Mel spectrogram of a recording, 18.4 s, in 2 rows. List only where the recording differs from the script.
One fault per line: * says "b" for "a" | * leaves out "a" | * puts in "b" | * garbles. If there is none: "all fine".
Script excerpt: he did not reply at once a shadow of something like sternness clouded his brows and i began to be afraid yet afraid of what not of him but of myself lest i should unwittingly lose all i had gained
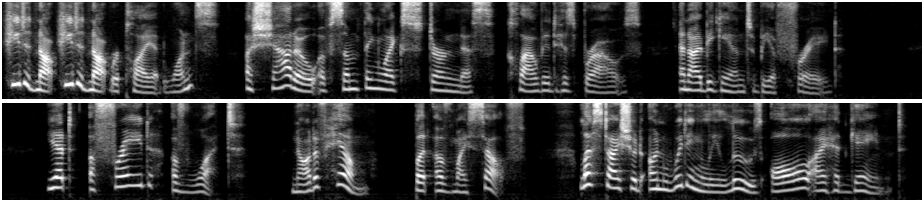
* puts in "he did not"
